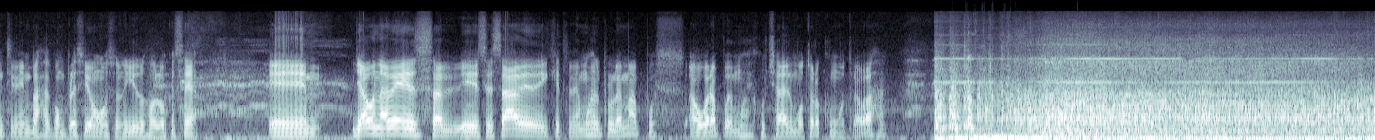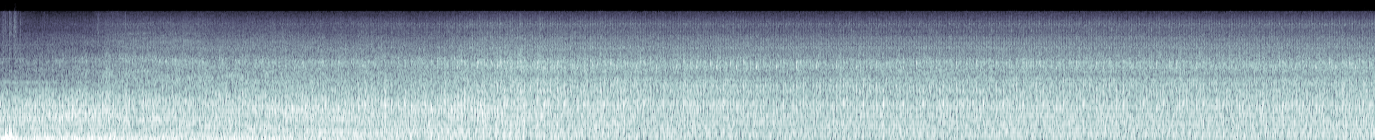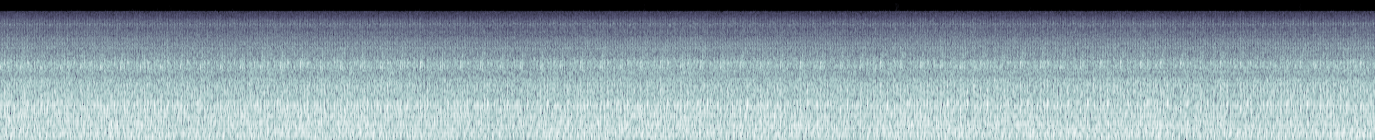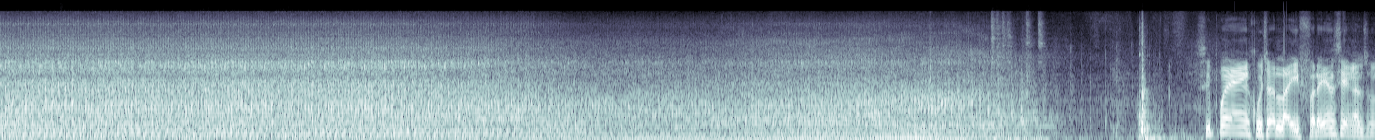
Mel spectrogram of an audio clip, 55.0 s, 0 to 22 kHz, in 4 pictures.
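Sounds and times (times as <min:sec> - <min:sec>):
engine knock: 0:09.4 - 0:51.2
diesel engine idling: 0:09.4 - 0:52.3.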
